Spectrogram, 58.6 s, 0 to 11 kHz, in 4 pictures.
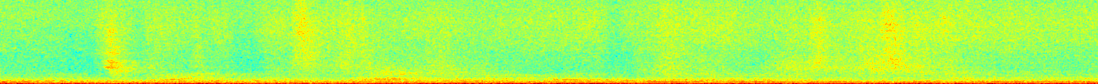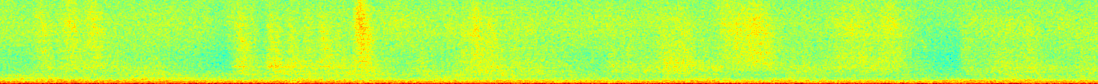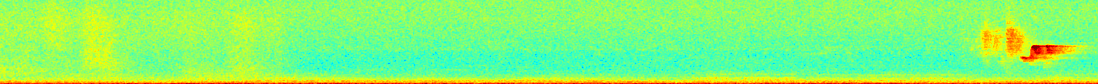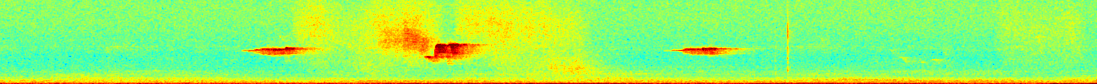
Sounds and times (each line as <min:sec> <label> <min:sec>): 0:56.5 disused factory resonance 0:58.5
